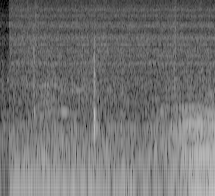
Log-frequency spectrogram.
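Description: A low steady hum with a few faint clicks, one sharper about a second in. Near the end, background music with a deep bass note fades in.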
